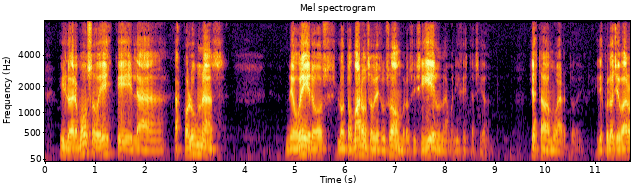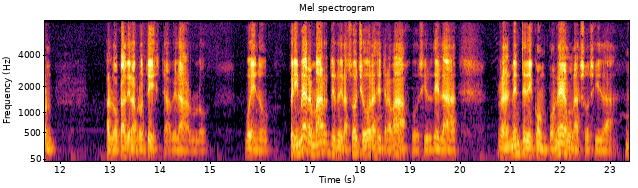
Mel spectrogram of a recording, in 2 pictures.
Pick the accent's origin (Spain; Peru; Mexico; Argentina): Argentina; eso es lo que a uno lo deprime como argentino, ¿no?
